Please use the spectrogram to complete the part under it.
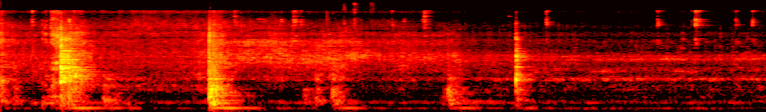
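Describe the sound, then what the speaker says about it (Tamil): Tomatoes stirred in a pan over high flame for an egg curry, a spoon scraping and knocking against the pan in several distinct strokes over a faint sizzle. "ஹை ஃப்ளேமில் வச்சு கிண்டி விட்டுக்கோங்க"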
